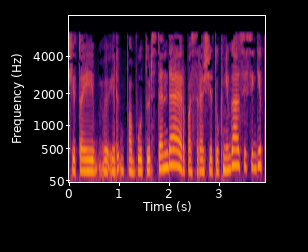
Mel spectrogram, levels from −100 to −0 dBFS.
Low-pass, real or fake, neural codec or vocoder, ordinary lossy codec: 7.2 kHz; fake; codec, 16 kHz, 4 kbps, X-Codec, WavLM features, trained on Multilingual LibriSpeech; MP3, 24 kbps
